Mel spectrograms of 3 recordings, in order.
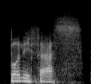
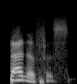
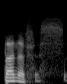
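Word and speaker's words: Boniface: Well, his successor is going to be this guy Bonafas. Okay, so it's Bonafice. Bonafice. I have a I have a hard time to pronounce his name. Bonafice. Bonafice. Okay, so I keep I keep saying Bonafas because it sounds more French, but it's Bonafice.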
